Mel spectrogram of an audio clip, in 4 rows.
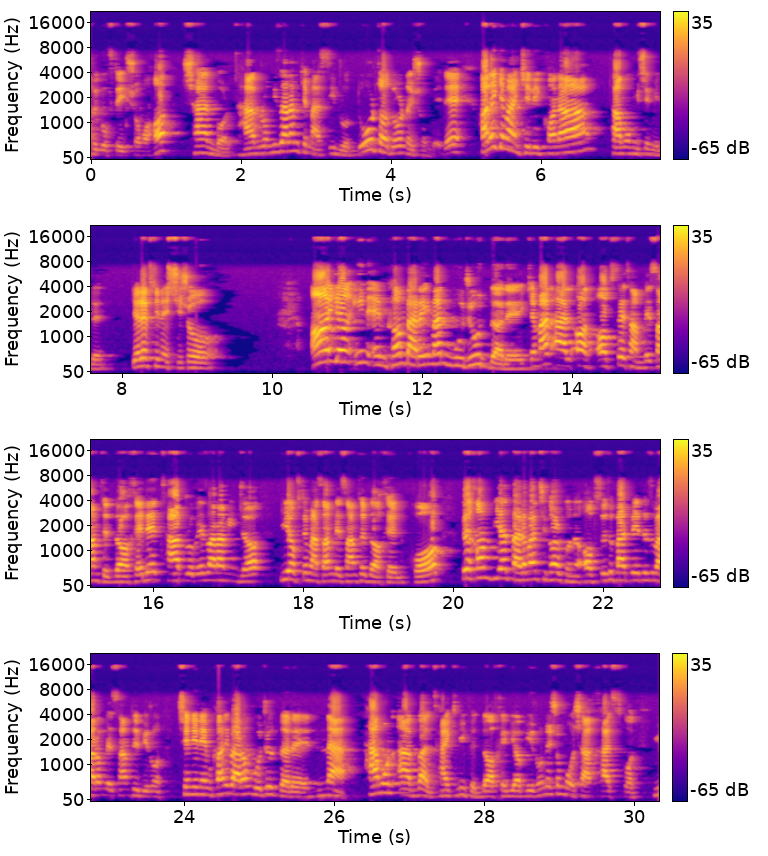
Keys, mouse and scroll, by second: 0.4 Tab, 4.6 click, 7.0 middle click, 9.5-11.2 scroll up 1, 15.4 Tab, 28.6 middle click.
